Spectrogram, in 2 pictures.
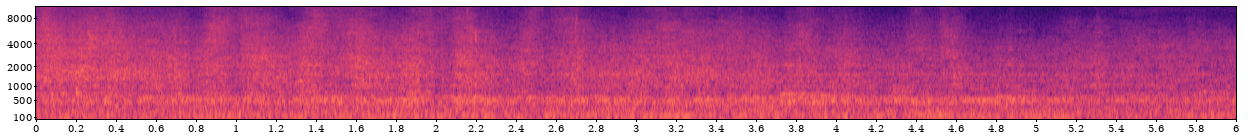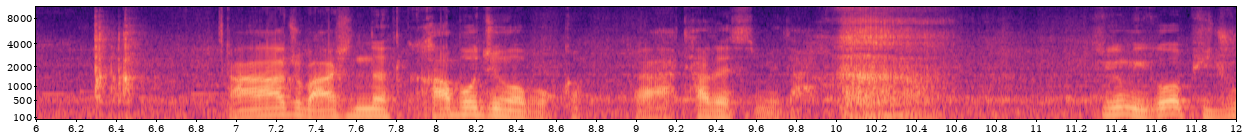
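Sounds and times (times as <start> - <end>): stir-fry sizzling in a wok: 0.0 - 5.5.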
